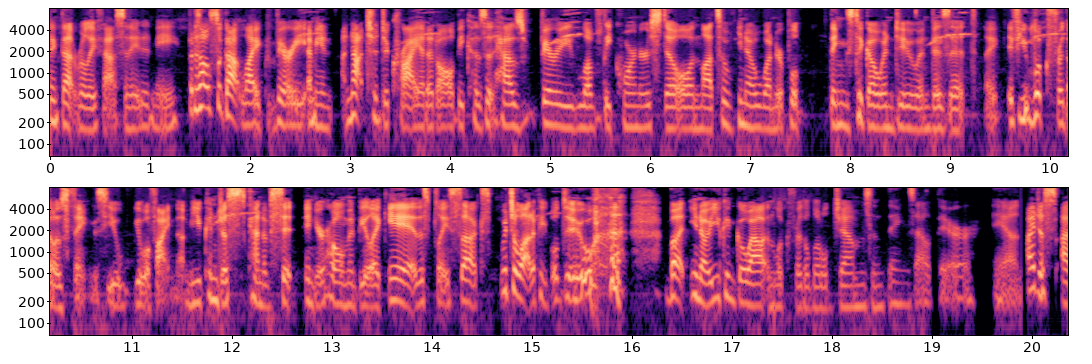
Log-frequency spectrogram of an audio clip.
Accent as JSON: {"language": "English", "region": "Western Massachusetts", "country": "United States", "tie": "born or raised there", "moved": "yes", "said": "I actually grew up in Massachusetts."}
